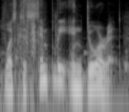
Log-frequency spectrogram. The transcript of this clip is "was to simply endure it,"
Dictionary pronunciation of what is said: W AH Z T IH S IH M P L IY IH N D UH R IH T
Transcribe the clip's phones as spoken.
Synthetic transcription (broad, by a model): W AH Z T IH S IH M P L IY IH N D UH R IH T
